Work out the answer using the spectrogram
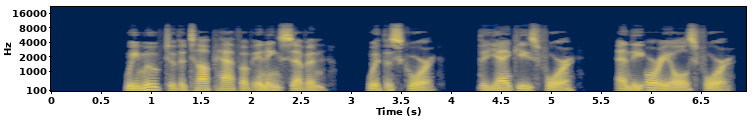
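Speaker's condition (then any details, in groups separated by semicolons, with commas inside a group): No condition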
